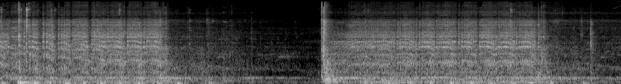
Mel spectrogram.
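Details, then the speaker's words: Old gas Ford 2000/3000 backhoe tractor after new 2-inch exhaust pipe and muffler: starter churns the engine in rough bursts with a brief pause but it never catches; it has run out of gas. "oh yeah I run out of gas I got to go get some"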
